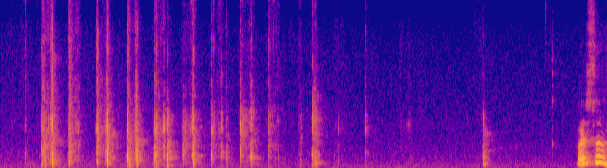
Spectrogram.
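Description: Tarot cards are shuffled in quick crisp riffling clicks up close. The bursts taper into sparse taps and near silence, then a voice starts at the end.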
